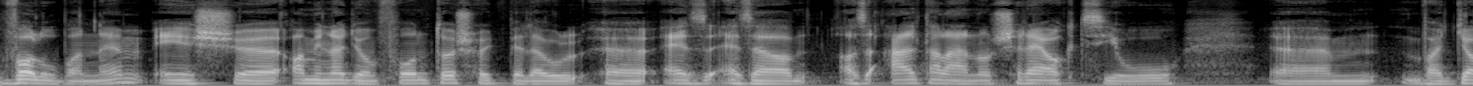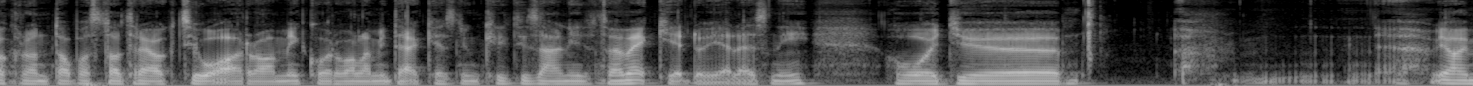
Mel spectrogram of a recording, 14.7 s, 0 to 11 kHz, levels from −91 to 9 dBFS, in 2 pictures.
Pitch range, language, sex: 105-130 Hz, Hungarian, male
